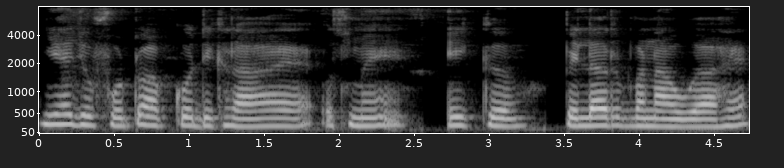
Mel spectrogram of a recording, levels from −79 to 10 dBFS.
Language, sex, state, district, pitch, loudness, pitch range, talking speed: Hindi, female, Goa, North and South Goa, 195 Hz, -17 LUFS, 185-205 Hz, 165 wpm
